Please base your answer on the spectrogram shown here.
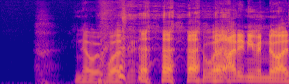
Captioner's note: laughs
